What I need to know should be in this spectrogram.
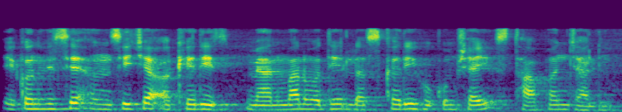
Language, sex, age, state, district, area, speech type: Marathi, male, 18-30, Maharashtra, Gondia, rural, read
